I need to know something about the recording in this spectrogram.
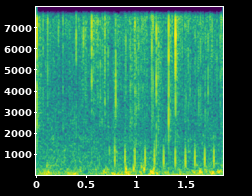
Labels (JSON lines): {"label": "biophony, rattle", "recorder": "SoundTrap 500"}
